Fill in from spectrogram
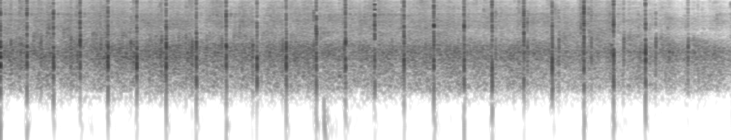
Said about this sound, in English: Before I do that, I ask for another wonderful round of applause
